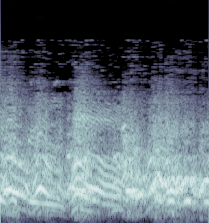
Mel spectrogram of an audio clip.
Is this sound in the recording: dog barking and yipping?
yes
